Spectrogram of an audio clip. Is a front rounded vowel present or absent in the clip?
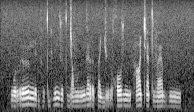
present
